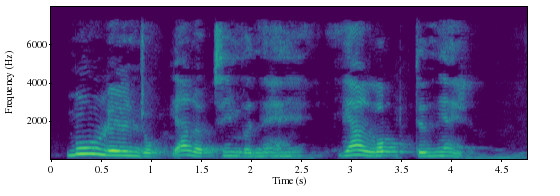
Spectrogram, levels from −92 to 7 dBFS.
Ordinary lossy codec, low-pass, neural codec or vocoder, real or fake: AAC, 32 kbps; 7.2 kHz; codec, 16 kHz, 2 kbps, FreqCodec, larger model; fake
